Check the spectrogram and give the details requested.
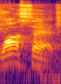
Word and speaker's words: Wasatch: Wasatch. It's it's kind of like Sasquatch. It's like Wasatch. All right, Utah's Wasatch Mountains.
